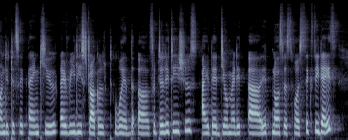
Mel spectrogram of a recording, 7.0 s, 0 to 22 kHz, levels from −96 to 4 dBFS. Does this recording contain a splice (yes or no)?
yes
